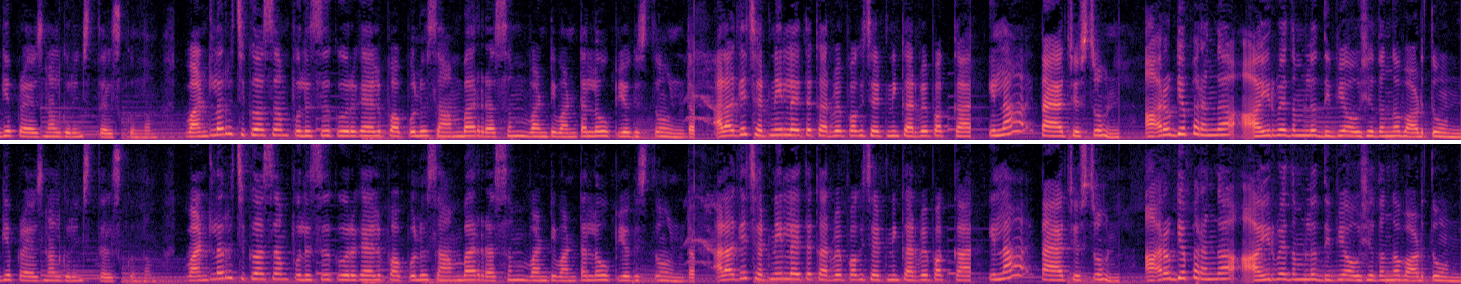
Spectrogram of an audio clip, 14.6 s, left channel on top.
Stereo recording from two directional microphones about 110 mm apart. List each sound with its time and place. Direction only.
0.0 s a woman's voice: 15° left (ahead or behind)
1.9 s a woman's voice: 30° left (ahead or behind)
11.1 s a woman's voice: 30° left (ahead or behind)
